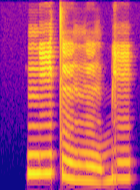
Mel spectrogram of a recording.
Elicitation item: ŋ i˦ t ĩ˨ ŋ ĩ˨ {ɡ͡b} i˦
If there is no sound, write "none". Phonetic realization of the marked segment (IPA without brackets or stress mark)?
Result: ɡ͡b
